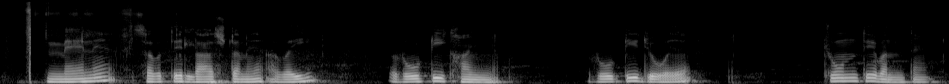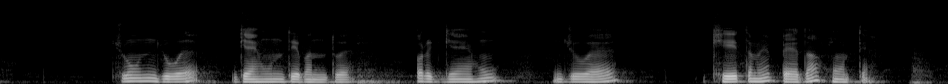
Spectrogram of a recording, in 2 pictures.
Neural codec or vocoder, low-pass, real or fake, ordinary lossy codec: none; 19.8 kHz; real; none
